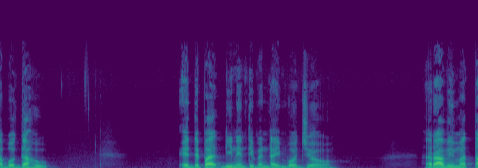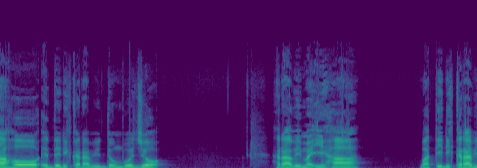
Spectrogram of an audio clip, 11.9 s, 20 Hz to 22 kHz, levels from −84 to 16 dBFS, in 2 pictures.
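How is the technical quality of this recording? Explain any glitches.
The recording has three DC steps, at 6.09 s (between "rawi ma" and "ede di karawi"), 7.60 s, and 10.26 s (just after "ma iha"). Each time, the waveform's zero line jumps by about -18 dBFS, as a recalibrating converter or an offset input would cause, then bleeds away through a 5 Hz high-pass. Each step is heard as a short low thump while the speech continues unchanged.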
